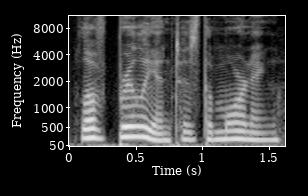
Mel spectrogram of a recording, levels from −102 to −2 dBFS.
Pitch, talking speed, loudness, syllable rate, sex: 205 Hz, 185 wpm, -16 LUFS, 4.8 syllables/s, female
